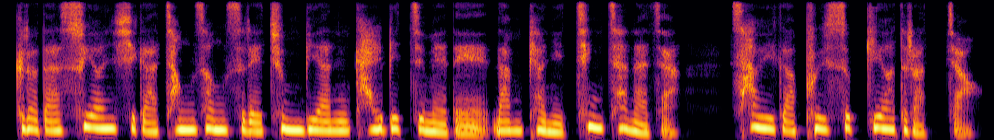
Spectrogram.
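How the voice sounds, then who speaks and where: A steady narrator tells a family drama in a calm, even way. The voice is husky and mid-pitched. The recording is dry and a bit dull. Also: dry recording. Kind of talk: scripted storytelling narration.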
